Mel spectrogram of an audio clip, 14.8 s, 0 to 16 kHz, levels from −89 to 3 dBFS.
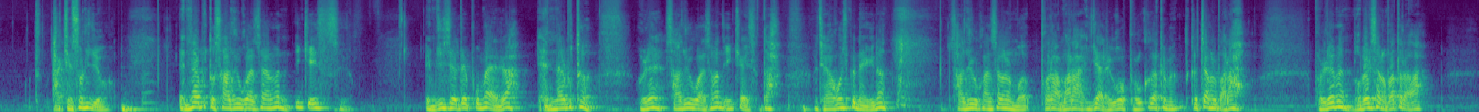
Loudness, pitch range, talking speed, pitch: -13 LUFS, 110-150 Hz, 365 characters per minute, 130 Hz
